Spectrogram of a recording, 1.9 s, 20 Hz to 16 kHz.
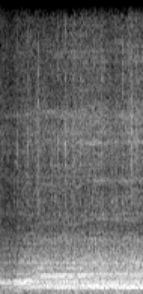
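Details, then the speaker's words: Old 220V-only Singer 7422 sewing machine after repair of its faulty upper-thread tension dial unit, stitching fabric; steady, even motor whir at constant pitch, very quiet, no clatter, binding or skipping. Normal stitching run. "그렇죠? 아주 조용하게 바느질이 잘 되는 걸 보실 수가 있습니다."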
